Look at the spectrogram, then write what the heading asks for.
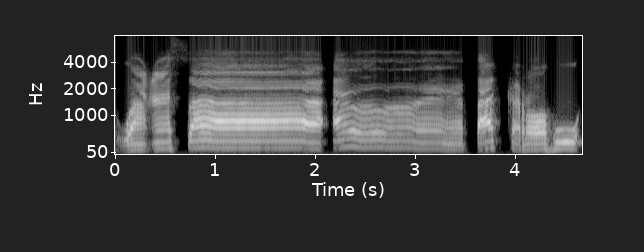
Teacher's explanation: samarnya suara nun sukun dengan persiapan posisi lidah kita di huruf ta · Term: ikhfa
